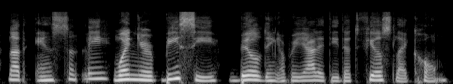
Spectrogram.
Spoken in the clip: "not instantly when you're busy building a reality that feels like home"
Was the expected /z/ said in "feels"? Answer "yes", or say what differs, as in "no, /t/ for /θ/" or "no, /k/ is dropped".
no, /s/ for /z/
